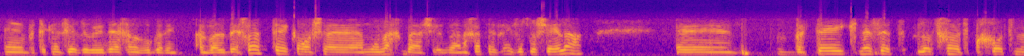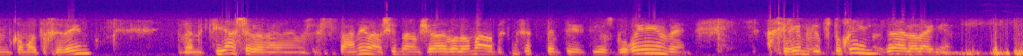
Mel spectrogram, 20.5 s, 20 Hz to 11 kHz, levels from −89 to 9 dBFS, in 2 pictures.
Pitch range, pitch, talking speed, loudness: 140-175 Hz, 150 Hz, 115 wpm, -14 LUFS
